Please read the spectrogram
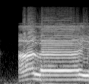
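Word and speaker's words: Ala (ألا): Ayam kisah yang bacanya bukan Allah yasjudu, tapi apa bacanya? Ala yasjudu lillahi alladhi ukhrijul khaba'a fis samawati wal ard. Ala. Alanya enggak pakai tasdid.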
